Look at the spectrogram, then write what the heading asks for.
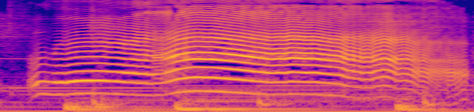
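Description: A baby cries in one long, loud wail, its pitch rising and wavering, with soft low thumps pulsing underneath.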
